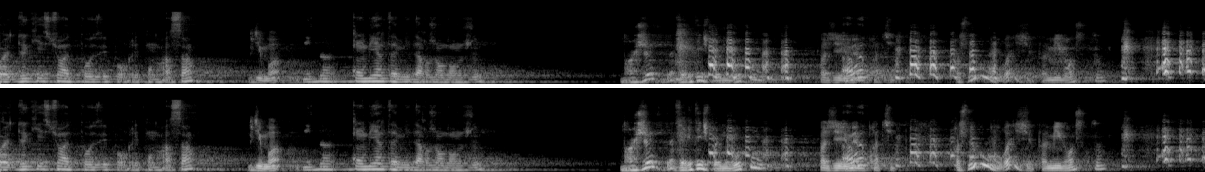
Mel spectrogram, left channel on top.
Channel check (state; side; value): normal; both; correlation 0.76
